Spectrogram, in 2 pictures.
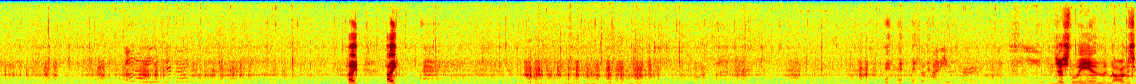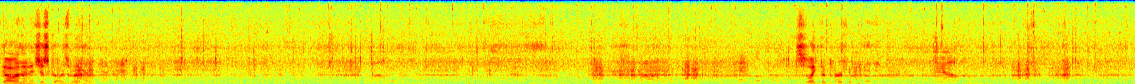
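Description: Sled runners hiss and scrape over packed snow.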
